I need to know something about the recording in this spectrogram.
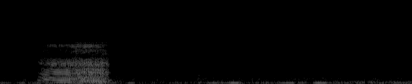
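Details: A sleeping pet dog named Duhee, second dog of the household, lets out one loud, rough, buzzing snore lasting under a second, followed by soft, quiet breathing and faint room noise.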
